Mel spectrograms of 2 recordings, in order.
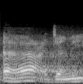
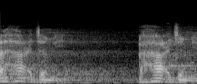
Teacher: الهمزة المسهلة تكون مجهورة لأنك تجد لها أثر في الصدر · Shown in: first take · وجود الأثر في الصدر هذا نص عليه سيبويه في الكتاب.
